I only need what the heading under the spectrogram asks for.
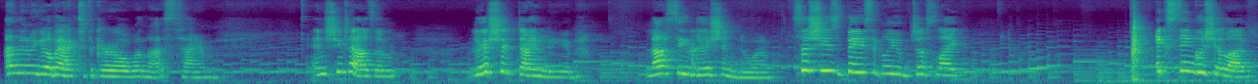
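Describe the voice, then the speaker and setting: High-voiced animated young woman, echoey room. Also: measured pace, pauses often. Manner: animated and giggly, acts out lines dramatically. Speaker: singer explaining a song. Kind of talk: casual music lesson vlog. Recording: echoey room with soft piano music.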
